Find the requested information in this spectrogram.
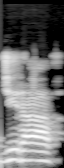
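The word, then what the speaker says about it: giraffe: जी आई आर A double F ई मतलब जिराफ इसमें भी जी के बाद आई आया है इसलिए हमने जी का उच्चारण ज किया है क्लियर अब यहां पर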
